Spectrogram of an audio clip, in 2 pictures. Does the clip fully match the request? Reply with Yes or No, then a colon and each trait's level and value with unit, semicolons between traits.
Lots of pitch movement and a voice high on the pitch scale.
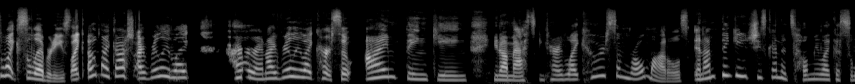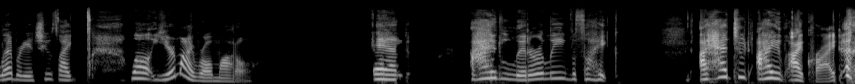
Yes: wide, 6.9 semitones; high, 245 Hz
